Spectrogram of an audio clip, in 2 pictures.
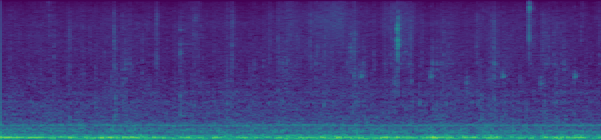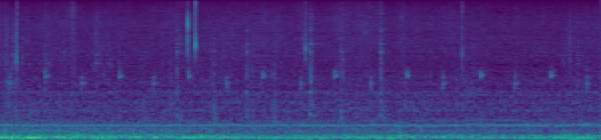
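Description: Low rumble of a moving car heard from inside its cabin, with a steady hum over it; faint ticking comes in during the second half.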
